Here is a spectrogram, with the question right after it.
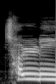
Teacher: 여기서 천리 이렇게 했을 때 앞에 있는 니은이 리을로 발음이 됐죠. 그 이유가 뒤에 있는 리을의 영향을 받아서 그런 거예요. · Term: 역행동화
